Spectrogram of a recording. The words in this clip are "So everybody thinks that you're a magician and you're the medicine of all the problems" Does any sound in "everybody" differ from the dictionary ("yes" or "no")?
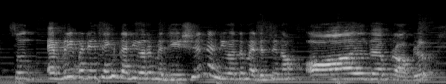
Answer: no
